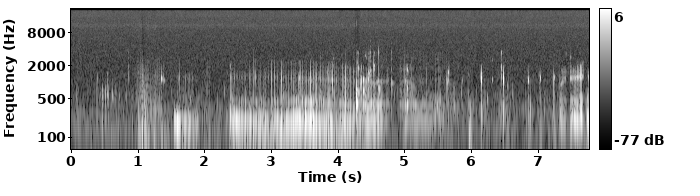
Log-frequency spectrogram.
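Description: Irregular gurgling rumbles and squeaks from the belly, a longer growl in the middle; ordinary stomach growling from gut movement.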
